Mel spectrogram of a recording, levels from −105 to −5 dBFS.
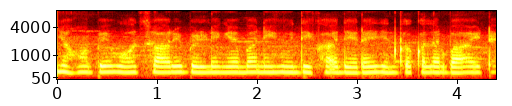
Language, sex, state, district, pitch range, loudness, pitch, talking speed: Hindi, female, Uttar Pradesh, Varanasi, 210-215 Hz, -19 LUFS, 215 Hz, 230 wpm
